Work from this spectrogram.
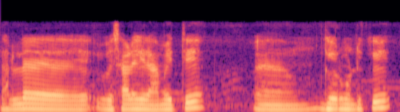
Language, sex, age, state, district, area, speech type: Tamil, male, 18-30, Tamil Nadu, Kallakurichi, rural, spontaneous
